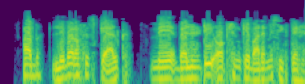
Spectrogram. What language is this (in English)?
Hindi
